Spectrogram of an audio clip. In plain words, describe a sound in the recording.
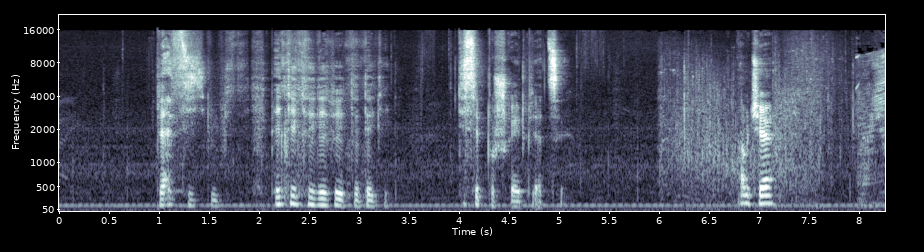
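A young man talks with animation through a close microphone.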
